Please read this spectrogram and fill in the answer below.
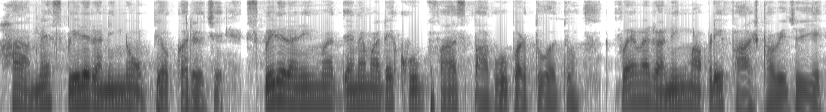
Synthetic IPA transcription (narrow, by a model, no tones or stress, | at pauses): hamɛ̃spiɽɾənɪ̃ŋɡnoupjoɡ̚kəɾjot͡ʃʰe | spiɽɾənɪŋɡmãt̪enamaʈekʰubfast̪bʱaɡʋũpəɽt̪ũɦət̪ũ | pəemẽɾənɪŋɡmãːpɽifasʈɦoʋid͡ʒoie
